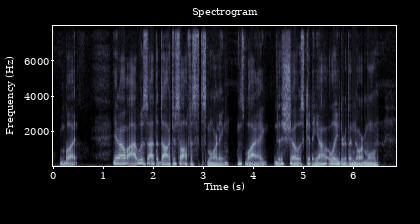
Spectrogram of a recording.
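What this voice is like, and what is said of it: Rough, sick-sounding voice. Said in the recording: “I'm sick, and my voice has been rough... if my voice sounds really bad”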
